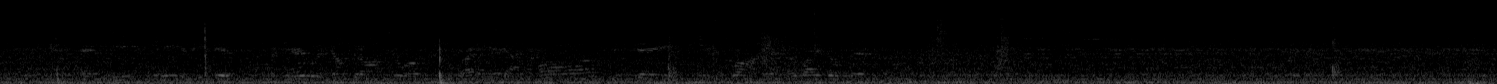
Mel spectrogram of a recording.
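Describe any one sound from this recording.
Trading cards rustle and flick between fingers.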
